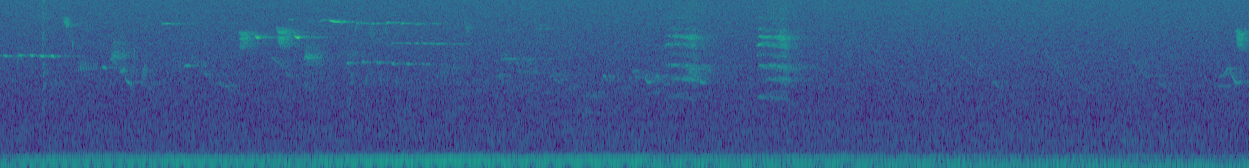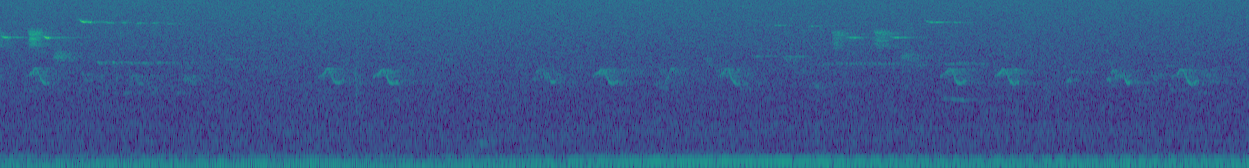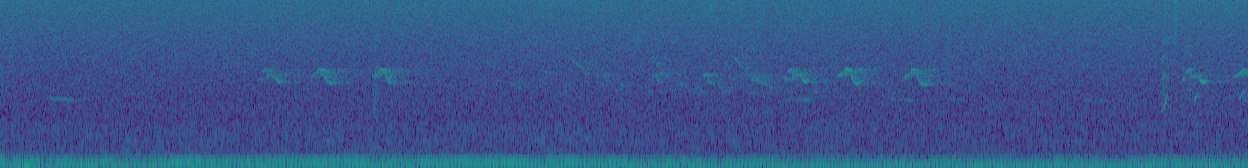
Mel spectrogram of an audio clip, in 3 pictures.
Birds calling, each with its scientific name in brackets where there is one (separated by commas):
Blue Jay (Cyanocitta cristata), Song Sparrow (Melospiza melodia), Northern Cardinal (Cardinalis cardinalis), American Robin (Turdus migratorius)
